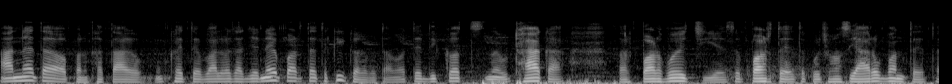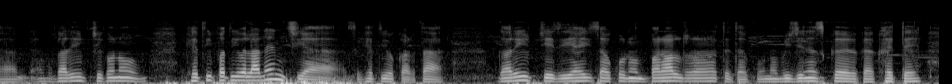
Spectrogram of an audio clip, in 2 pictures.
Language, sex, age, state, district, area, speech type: Maithili, female, 60+, Bihar, Madhepura, rural, spontaneous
